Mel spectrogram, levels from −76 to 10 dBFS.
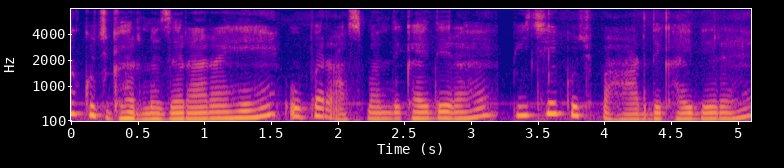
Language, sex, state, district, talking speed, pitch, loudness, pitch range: Hindi, female, Bihar, Vaishali, 225 wpm, 160 Hz, -15 LUFS, 150-220 Hz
